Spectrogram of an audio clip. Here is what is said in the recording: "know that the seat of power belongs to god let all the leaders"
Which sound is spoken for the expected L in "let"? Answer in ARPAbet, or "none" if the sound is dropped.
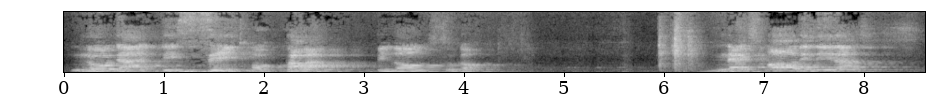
N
